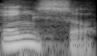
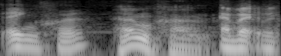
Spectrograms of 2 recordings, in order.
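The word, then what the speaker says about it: Engsö: es el castillo de Enso. No sé si lo... Enjö. Sí. ¿Cómo es, Tom? Enjö. Lo pronuncia de una manera distinta.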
